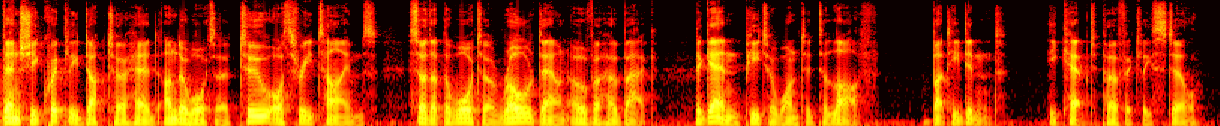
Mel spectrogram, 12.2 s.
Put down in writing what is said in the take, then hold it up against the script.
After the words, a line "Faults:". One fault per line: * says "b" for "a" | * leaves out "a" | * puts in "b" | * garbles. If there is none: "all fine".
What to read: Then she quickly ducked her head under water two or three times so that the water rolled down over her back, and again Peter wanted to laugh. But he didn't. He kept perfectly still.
Then she quickly ducked her head under water two or three times so that the water rolled down over her back, again Peter wanted to laugh. But he didn't. He kept perfectly still.
Faults:
* leaves out "and"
